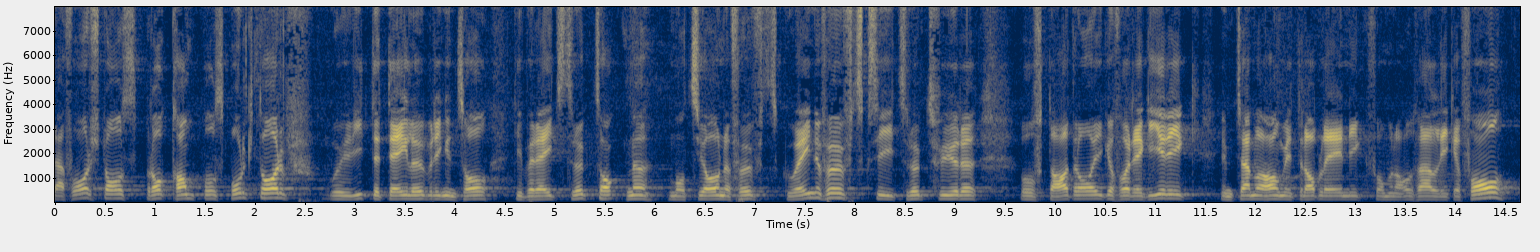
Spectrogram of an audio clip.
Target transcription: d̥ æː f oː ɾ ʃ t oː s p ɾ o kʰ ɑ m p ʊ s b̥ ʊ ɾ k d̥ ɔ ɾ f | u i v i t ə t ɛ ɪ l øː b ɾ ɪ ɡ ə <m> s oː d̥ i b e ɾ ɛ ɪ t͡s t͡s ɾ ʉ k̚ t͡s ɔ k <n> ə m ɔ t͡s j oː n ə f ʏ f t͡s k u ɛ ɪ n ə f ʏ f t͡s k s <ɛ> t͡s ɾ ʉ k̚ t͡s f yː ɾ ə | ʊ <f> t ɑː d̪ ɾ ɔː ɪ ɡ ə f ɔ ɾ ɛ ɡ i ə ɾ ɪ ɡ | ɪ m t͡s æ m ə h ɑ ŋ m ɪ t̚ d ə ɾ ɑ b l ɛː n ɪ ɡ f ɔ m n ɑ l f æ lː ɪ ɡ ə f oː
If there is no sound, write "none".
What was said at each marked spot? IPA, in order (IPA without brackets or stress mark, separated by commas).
n, n, i, f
